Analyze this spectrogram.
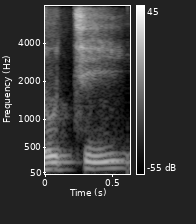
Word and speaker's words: outils: a dit à exemple des outils et ils n'ont pas des utiles. Le L ne se prononce pas à la fin.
